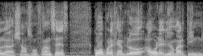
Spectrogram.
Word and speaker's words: chanson française: Mito de la chanson française, ¿se dice así también? – Chanson, sí, chanson française.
